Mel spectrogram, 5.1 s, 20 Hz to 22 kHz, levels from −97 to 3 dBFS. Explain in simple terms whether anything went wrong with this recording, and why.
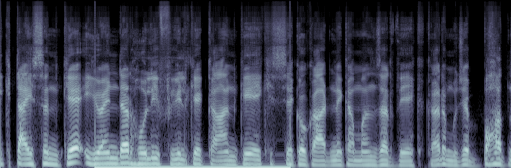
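Something did go wrong, in one place. At 0.95 seconds, right after "ٹائسن کے", the waveform's resting level jumps away from zero. This is called a DC step. It is like the floor under the sound suddenly shifting. The shift lasts until 2.90 seconds, just before "کو کاٹنے کا منظر", where it goes away. Each jump is heard as a low thump or click. The speech itself carries on unchanged through both.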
